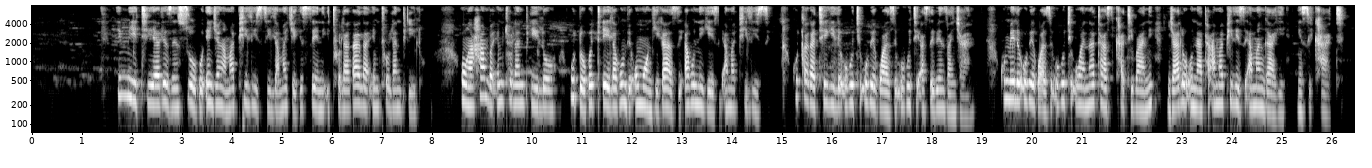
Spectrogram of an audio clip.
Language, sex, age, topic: North Ndebele, female, 36-49, health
